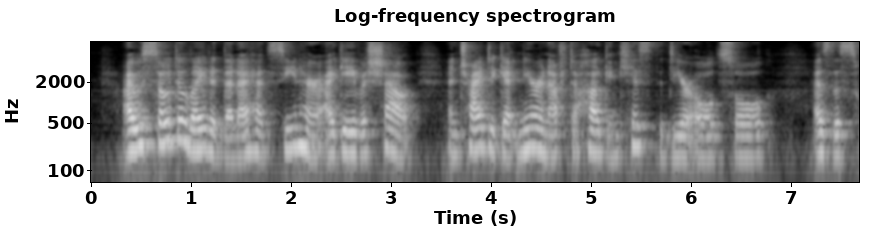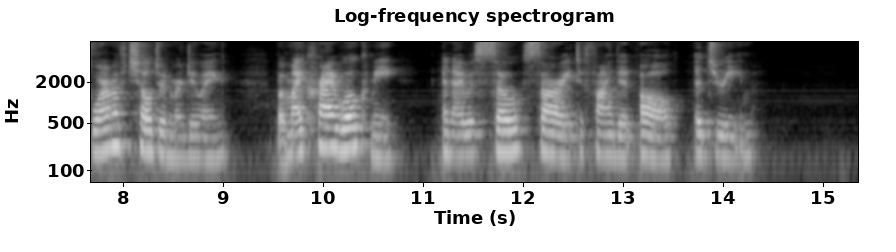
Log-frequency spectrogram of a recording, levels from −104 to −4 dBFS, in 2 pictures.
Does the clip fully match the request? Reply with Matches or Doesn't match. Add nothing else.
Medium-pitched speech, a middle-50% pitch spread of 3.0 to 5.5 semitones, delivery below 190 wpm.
Doesn't match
